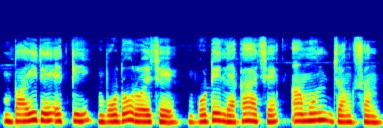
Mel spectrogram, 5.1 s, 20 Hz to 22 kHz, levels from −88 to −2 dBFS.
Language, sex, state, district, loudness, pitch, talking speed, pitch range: Bengali, male, West Bengal, Cooch Behar, -12 LUFS, 175 Hz, 115 wpm, 160-185 Hz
